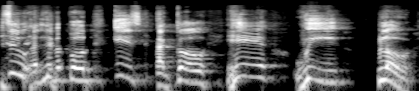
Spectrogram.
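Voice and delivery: put-on slow, drawn-out Italian reporter accent; mock Italian reporter accent; transfer announcer accent. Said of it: "You did the accent".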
